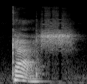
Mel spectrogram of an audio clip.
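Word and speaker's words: cache: Again, French influence, silent T. And the CH is SH. Cash.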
